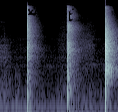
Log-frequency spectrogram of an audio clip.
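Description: hand slapping bare skin

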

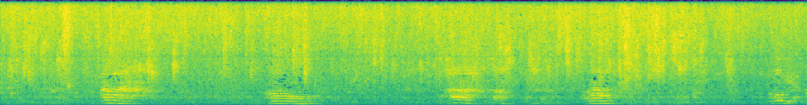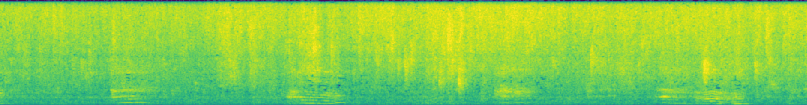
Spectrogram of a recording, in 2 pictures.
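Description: shower water running

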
